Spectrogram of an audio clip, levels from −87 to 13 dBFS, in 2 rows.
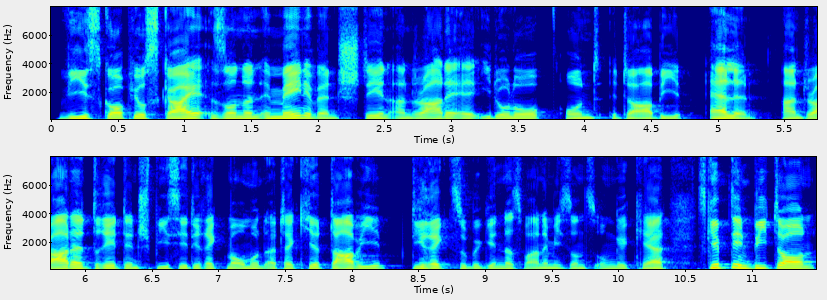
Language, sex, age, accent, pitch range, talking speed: German, male, 30-49, German, 115-150 Hz, 195 wpm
